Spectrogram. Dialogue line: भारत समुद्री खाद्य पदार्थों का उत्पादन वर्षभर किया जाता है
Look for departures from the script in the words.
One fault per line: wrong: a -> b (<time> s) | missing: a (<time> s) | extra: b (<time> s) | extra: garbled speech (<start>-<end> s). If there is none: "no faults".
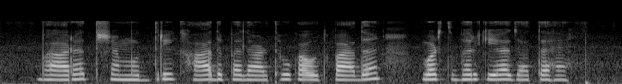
no faults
